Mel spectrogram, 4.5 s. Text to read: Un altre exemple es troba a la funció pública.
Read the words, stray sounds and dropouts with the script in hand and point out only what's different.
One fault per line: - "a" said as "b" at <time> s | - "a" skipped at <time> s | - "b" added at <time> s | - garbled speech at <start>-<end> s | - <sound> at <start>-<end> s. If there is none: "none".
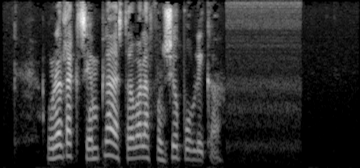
none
